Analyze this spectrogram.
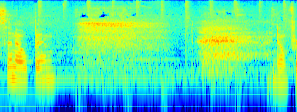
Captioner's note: inhales and exhales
